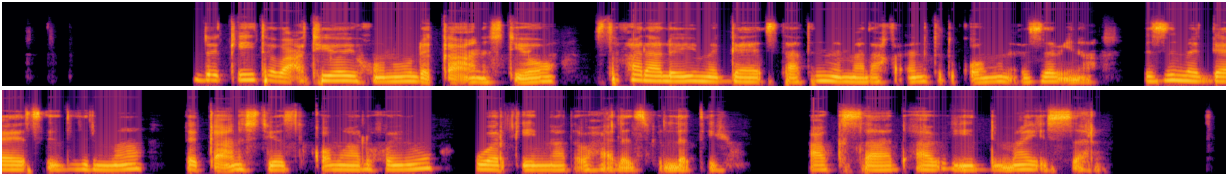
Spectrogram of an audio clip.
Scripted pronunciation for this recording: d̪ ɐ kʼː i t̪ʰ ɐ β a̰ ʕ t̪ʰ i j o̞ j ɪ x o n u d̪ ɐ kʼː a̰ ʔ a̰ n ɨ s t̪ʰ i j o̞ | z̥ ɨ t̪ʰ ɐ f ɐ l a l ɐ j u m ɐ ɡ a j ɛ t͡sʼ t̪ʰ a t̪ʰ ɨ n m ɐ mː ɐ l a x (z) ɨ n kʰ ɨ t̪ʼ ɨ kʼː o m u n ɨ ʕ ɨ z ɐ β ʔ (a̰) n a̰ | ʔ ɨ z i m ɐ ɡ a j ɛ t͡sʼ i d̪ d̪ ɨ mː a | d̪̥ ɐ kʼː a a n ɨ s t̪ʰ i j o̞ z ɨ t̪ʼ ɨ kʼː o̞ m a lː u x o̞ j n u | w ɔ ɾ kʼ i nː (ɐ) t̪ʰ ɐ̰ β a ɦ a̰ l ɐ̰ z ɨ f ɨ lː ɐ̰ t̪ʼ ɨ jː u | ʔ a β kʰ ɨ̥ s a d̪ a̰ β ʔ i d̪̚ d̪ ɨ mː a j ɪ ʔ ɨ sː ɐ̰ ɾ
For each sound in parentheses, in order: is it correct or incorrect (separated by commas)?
incorrect, incorrect, incorrect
